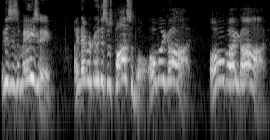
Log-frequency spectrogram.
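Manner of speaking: high, loud, gushing amazement; amazed fan. Retold or imitated. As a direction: squeal it out like a starstruck fan. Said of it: "and then I'm just like".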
